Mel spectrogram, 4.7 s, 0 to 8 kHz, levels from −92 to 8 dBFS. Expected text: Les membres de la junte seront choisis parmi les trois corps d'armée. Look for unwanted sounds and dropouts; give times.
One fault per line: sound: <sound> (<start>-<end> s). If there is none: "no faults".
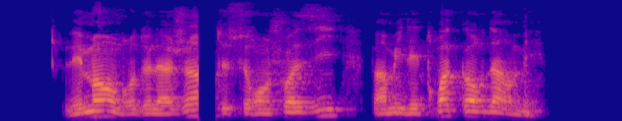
sound: dropout (1.5-1.6 s)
